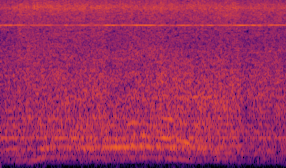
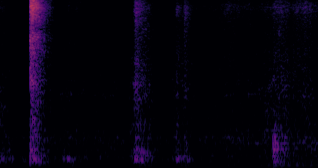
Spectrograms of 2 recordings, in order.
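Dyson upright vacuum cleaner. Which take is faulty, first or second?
second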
